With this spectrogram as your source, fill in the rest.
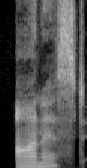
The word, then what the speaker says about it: honest: First, words with silent H we use n before hour, honest, and honor because the H is silent.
